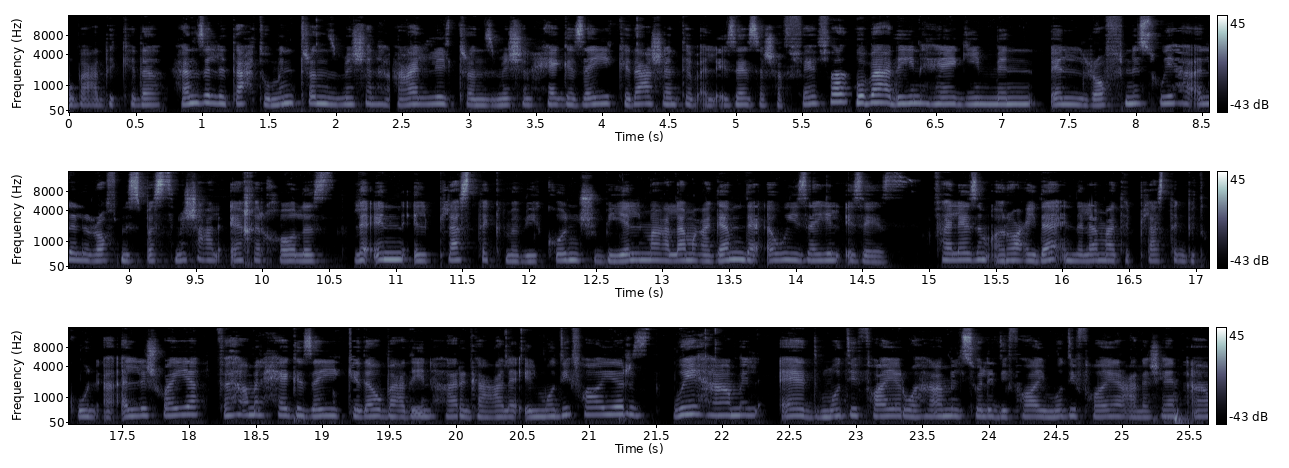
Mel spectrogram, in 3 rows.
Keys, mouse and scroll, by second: 1.9 click, 4.9-5.6 scroll up 5, 8.1-10.6 drag, 20.5 click, 21.9 click.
